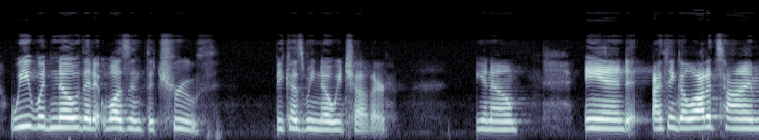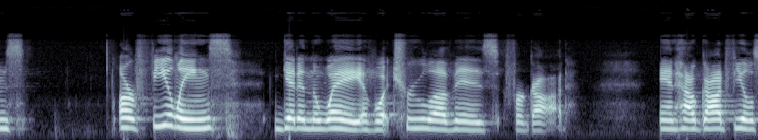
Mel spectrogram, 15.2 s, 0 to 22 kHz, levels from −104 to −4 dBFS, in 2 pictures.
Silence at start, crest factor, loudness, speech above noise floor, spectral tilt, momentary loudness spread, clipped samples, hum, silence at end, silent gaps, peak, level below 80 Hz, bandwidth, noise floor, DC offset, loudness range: 0.1 s; 18 dB; -16 LUFS; 58 dB; -4 dB/octave; 16 LU; under 0.1%; none; 0 s; none; 0 dBFS; -70 dBFS; 8 kHz; -74 dBFS; under 0.1%; 8 LU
